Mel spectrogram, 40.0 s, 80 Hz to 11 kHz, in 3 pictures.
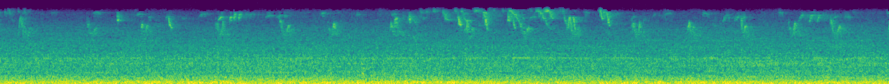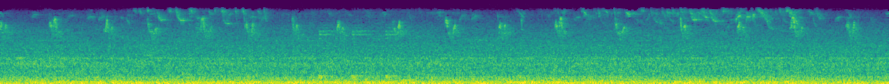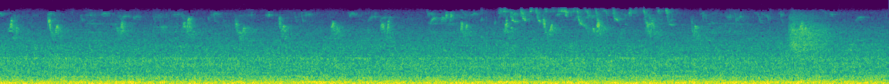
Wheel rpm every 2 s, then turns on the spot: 0, 0, 0, 0, 0, 0, 0, 0, 0, 0, 0, 0, 0, 0, 0, 0, 0, 0, 0, 0.
none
